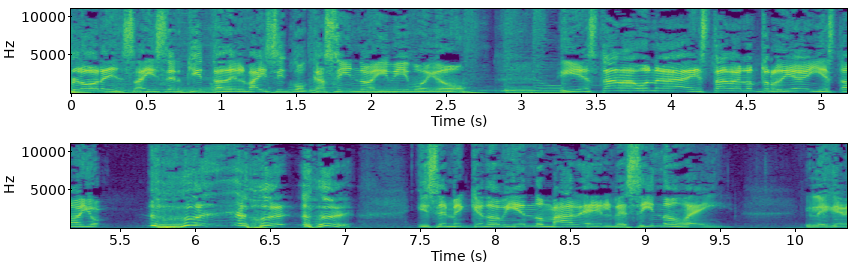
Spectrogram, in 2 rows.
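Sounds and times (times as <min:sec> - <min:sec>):
speech: 0:00.2 - 0:10.3
coughing and throat clearing: 0:05.7 - 0:07.1.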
